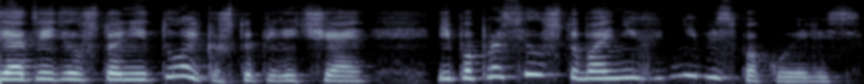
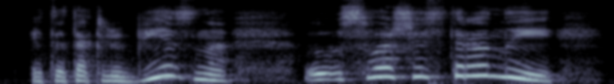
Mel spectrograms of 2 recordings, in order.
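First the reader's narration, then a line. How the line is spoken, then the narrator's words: Hesitant. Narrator (Russian): неуверенно промолвила мисс Мерчисон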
